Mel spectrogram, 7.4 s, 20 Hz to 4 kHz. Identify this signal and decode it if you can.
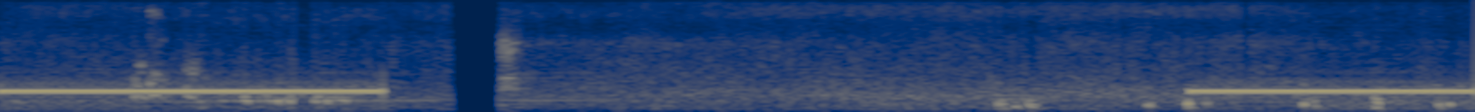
Ringback tone (North America), 440 + 480 Hz.
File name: out- - - - - .6274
